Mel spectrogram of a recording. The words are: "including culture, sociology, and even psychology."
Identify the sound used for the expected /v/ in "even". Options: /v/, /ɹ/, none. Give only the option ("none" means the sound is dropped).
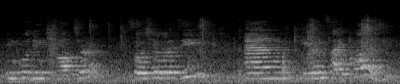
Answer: none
